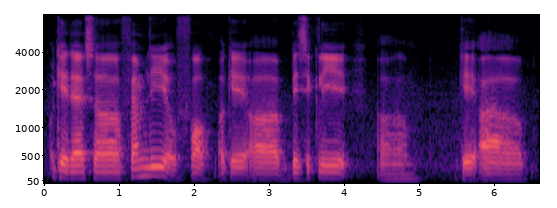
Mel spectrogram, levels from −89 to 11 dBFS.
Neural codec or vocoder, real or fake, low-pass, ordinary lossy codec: none; real; none; none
